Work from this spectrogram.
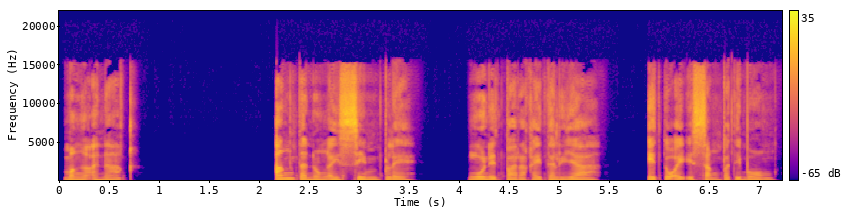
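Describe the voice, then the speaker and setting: A woman's voice: deep voice, animated, moderate pace, warm tone, dry recording, studio quality. A woman narrator reading a scripted story in a dramatic storytelling style.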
